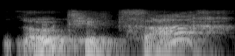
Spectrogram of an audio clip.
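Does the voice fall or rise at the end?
rise. It is said as a question, rising.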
